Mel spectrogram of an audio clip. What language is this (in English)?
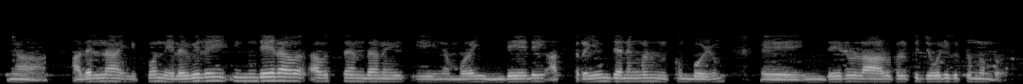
Malayalam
